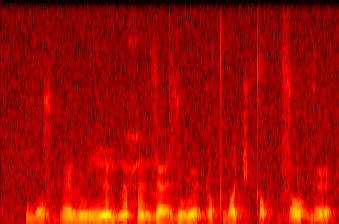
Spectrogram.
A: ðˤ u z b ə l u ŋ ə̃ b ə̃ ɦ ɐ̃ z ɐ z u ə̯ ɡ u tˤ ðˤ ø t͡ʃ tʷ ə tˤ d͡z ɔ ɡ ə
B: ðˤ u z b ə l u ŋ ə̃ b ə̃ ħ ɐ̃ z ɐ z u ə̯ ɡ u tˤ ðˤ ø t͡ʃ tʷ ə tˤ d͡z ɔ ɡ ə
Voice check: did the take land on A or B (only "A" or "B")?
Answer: B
